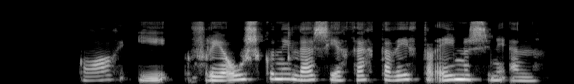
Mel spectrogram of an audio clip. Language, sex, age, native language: Icelandic, female, 40-49, Polish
